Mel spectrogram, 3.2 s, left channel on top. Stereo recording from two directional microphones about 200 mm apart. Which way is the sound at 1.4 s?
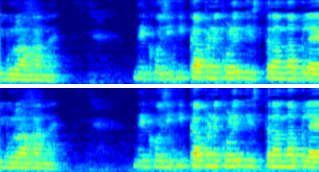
Centre (ahead or behind).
